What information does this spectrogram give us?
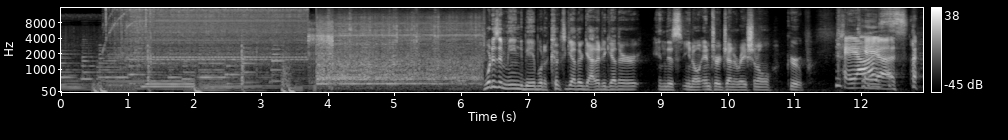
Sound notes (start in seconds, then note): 0.6 blender whirring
